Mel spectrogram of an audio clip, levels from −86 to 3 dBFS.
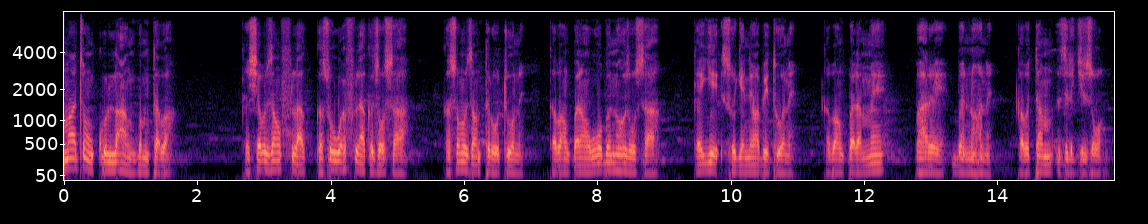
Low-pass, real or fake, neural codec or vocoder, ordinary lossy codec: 7.2 kHz; real; none; AAC, 48 kbps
